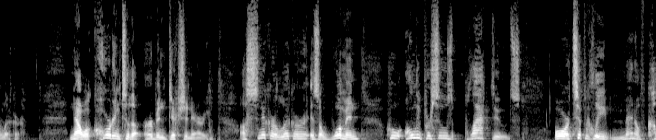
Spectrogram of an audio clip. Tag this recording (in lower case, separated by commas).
speech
